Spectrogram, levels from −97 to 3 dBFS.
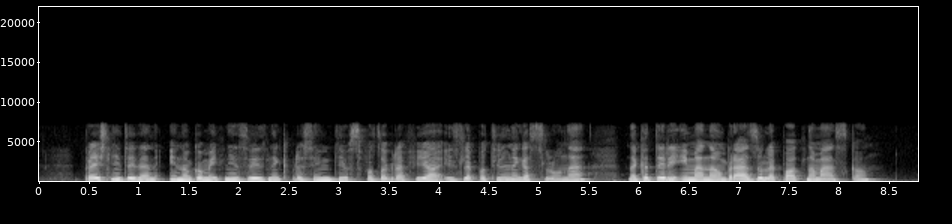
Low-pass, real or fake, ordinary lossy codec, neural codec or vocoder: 7.2 kHz; real; none; none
